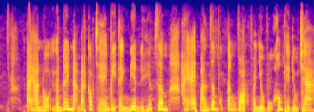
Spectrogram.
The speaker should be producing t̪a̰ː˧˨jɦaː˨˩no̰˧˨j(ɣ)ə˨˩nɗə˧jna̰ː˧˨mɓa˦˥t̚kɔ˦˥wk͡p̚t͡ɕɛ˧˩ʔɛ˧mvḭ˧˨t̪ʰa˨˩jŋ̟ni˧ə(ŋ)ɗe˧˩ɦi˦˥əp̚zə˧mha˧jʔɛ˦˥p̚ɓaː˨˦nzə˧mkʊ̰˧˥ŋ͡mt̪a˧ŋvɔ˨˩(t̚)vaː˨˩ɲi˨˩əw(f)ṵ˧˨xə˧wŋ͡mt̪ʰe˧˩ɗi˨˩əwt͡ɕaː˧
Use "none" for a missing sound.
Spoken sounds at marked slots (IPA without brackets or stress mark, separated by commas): ɣ, n, t̚, v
